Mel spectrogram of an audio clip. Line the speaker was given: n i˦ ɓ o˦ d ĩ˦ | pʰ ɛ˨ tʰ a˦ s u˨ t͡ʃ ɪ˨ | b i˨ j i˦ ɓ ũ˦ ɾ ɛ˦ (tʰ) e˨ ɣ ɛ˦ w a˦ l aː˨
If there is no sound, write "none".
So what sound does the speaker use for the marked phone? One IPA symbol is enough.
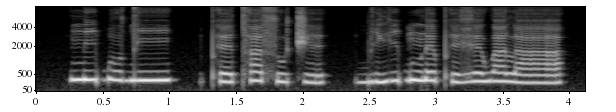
pʰ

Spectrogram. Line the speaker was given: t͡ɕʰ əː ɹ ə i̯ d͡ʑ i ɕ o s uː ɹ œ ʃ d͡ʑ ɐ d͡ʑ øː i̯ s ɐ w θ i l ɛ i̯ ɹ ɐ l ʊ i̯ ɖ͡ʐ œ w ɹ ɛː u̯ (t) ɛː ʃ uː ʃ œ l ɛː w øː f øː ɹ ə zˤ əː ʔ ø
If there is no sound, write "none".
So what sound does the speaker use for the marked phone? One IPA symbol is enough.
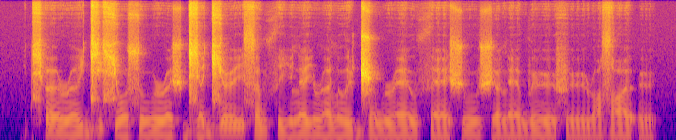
θ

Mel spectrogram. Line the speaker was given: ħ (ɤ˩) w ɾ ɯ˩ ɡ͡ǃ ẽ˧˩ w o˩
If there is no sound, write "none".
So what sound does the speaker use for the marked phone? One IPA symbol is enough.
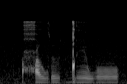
ɤ˩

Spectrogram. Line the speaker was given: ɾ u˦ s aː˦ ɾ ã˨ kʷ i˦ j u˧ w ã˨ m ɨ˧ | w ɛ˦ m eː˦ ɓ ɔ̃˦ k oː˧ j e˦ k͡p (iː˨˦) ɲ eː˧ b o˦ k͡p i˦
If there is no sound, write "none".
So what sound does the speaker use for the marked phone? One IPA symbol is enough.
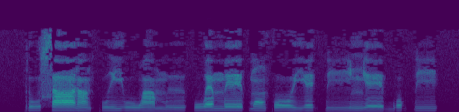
iː˨˦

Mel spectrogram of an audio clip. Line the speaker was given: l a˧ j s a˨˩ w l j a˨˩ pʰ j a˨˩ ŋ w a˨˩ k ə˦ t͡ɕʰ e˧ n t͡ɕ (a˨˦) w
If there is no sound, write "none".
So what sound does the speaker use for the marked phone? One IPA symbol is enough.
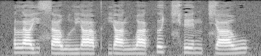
a˨˦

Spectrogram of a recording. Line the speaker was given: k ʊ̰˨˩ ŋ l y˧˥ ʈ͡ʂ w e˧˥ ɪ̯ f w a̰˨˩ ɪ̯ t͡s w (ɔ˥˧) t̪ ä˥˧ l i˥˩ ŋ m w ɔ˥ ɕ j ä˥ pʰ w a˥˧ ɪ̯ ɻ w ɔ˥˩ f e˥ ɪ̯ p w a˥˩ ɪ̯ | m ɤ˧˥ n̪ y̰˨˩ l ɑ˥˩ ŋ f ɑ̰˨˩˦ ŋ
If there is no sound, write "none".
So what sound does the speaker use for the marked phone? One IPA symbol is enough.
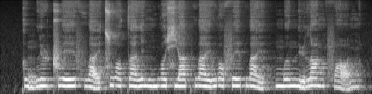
ɔ˥˧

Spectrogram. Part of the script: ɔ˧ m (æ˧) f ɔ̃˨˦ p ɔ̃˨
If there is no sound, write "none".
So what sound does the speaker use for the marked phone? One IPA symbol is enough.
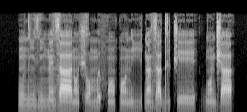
ə˧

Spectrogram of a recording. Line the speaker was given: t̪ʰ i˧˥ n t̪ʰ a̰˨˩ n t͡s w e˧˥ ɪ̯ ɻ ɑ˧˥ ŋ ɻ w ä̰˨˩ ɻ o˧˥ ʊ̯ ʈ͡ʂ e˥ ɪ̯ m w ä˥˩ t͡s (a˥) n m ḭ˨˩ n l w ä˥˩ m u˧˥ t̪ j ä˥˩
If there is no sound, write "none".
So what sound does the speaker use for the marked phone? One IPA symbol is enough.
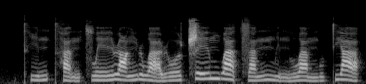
a˧˥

